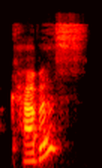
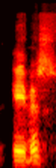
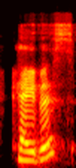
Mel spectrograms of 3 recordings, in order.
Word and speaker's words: Kabus: Uh, I guess for the purposes of everyone listening, I'm here with uh Cabus. Cavis, pronounce it right. Cavis and then dataet is how I pronounce dataet.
